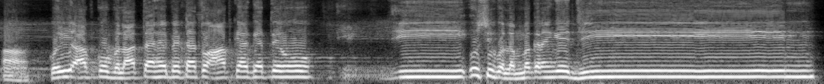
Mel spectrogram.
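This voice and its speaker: Man, middle-aged, Quran reading teacher, patient explanations, repeats phrases, drawn-out letter sounds. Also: on the high side, darkish tone, soft background music. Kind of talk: casual spoken lesson.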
